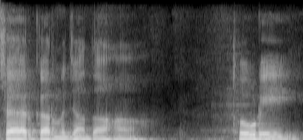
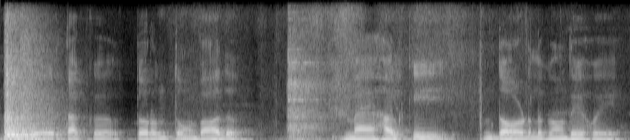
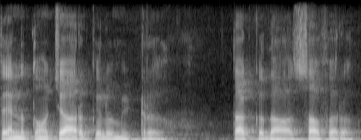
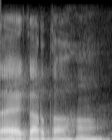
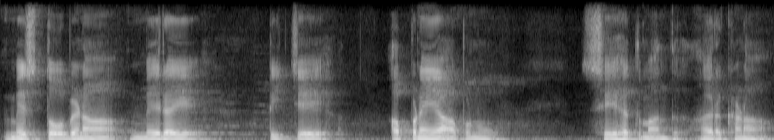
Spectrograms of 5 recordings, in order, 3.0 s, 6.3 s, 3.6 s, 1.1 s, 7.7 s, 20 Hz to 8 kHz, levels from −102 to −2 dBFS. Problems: background sounds at intervals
